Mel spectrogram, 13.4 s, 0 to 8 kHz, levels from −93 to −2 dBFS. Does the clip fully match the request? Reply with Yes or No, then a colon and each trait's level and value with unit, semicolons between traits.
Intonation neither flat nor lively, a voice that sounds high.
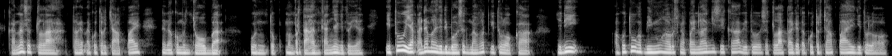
No: average, 3.2 semitones; low, 120 Hz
